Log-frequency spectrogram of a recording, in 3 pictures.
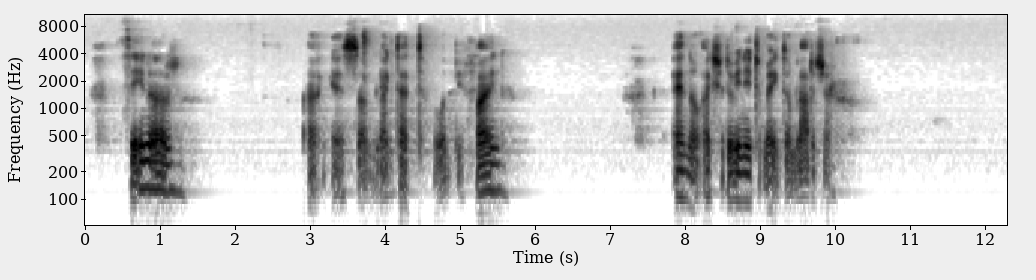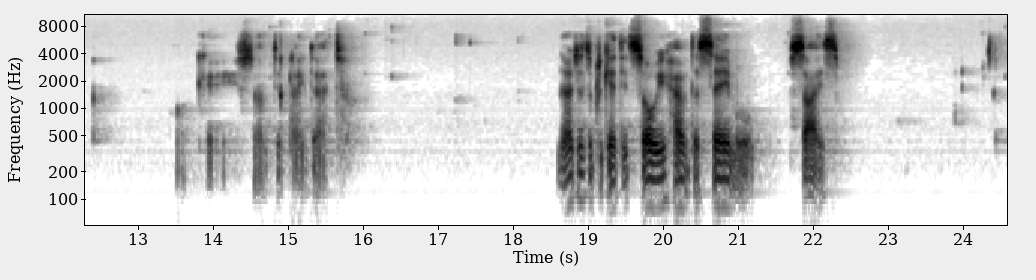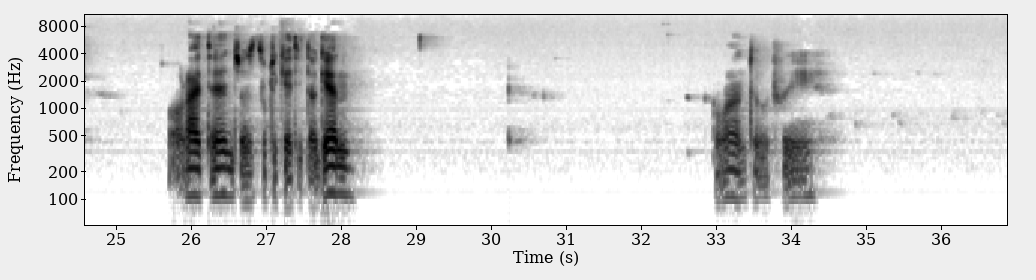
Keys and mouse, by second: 9.9 s, 15.6 x, 17.3 shift+d, 22.0-24.3 drag, 25.1-26.9 drag, 26.9 shift+d.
